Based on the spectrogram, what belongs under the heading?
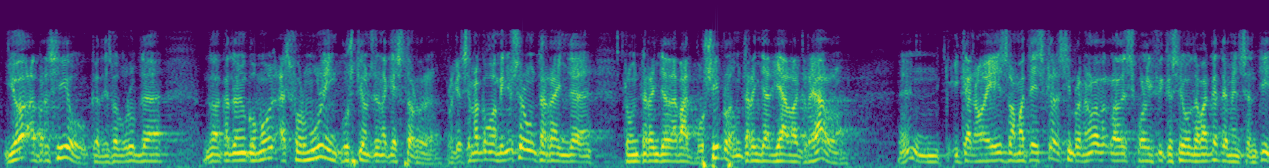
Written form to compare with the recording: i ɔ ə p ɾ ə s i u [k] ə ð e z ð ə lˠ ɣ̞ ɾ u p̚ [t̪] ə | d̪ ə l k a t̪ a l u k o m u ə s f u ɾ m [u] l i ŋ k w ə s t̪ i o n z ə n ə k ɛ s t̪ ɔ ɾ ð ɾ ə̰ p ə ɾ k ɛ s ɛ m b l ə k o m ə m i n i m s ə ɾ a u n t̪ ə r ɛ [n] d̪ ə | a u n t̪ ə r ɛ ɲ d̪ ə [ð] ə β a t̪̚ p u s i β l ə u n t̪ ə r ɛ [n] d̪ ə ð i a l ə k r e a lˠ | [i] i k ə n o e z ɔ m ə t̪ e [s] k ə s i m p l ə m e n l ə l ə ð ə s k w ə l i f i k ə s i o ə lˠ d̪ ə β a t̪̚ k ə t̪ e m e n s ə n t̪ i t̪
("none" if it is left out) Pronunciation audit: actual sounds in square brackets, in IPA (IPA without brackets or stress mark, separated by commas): k, d̪, u, ɲ, ð, ɲ, ɛ, ʃ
